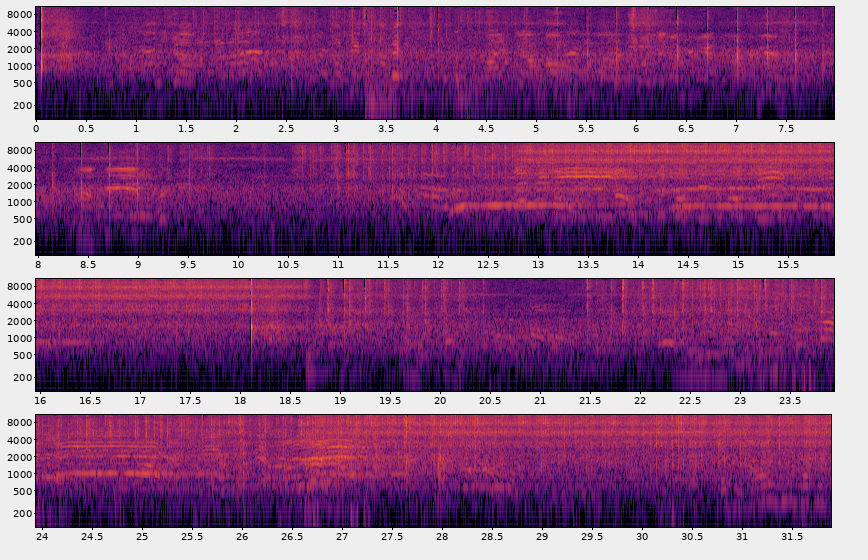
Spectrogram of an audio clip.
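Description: Ballpark ambience with voices calling and talking on and off, mostly in two stretches near the middle and later on. A run of light ticks comes early, and a single sharp crack comes a little past halfway.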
